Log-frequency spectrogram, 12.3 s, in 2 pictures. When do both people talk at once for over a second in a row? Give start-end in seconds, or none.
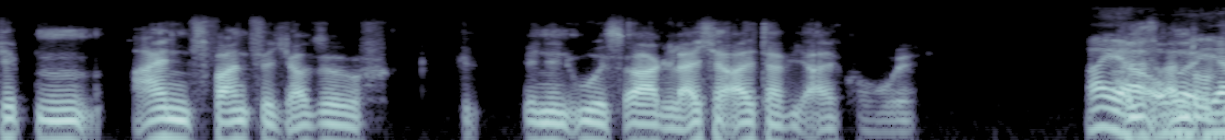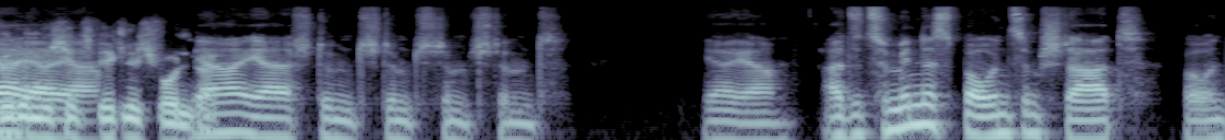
5.5-7.3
